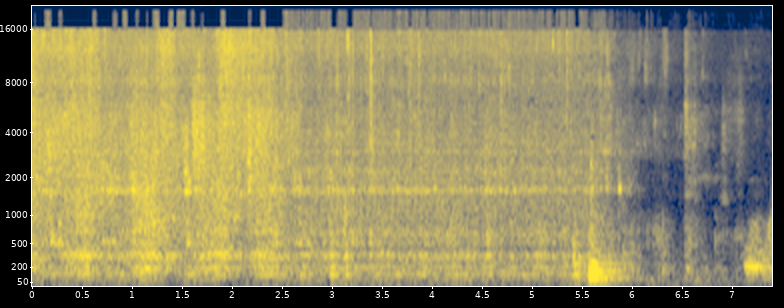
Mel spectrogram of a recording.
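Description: Tap water runs into a jar of dry beans being rinsed for canning, a steady splashing hiss that sloshes briefly near the end before tapering off, with faint background sounds.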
